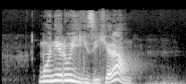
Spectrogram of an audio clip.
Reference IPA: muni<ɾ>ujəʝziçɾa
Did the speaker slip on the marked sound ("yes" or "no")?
no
